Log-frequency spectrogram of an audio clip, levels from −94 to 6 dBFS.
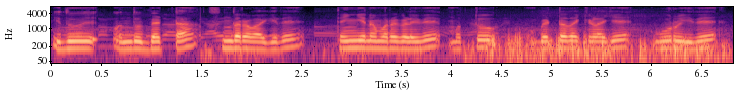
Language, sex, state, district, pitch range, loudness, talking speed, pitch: Kannada, male, Karnataka, Dharwad, 155-170 Hz, -17 LUFS, 95 wpm, 160 Hz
